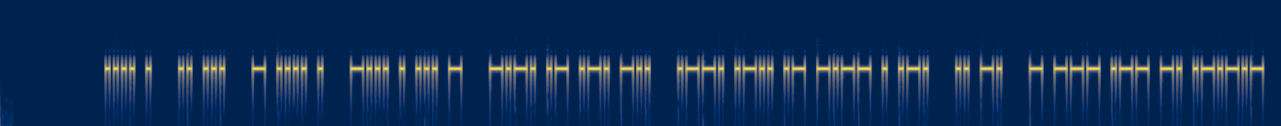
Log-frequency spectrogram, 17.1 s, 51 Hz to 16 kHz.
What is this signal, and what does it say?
Morse code, heard as a keyed tone, about 22 wpm, 700 Hz. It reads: HE IS THE BEST CARD PLAYER IN TOWN.
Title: Sentences from Top 1000 Words - Review Part 4 - 22wpm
